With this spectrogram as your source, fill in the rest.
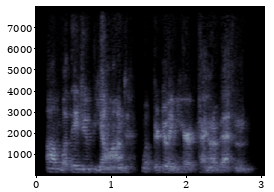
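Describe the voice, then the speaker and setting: Vocal fry runs through this woman's voice. She talks at a fairly quick pace. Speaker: school career and technical education administrator. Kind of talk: presentation to school board. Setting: school board meeting. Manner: fast.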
